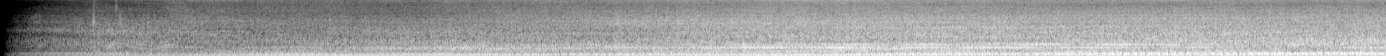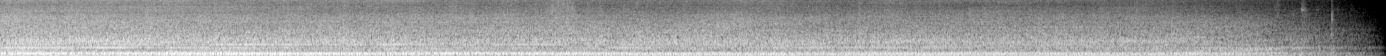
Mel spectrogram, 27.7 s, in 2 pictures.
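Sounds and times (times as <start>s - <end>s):
boats: 0.0s - 27.7s.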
